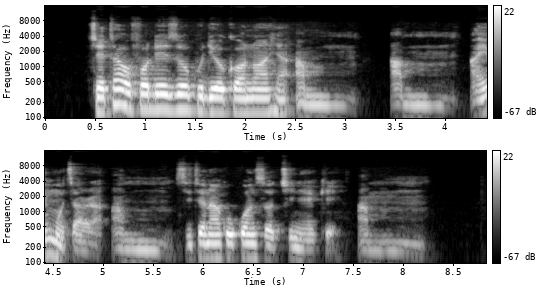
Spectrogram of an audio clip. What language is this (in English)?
Igbo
